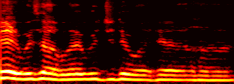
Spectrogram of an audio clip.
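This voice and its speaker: A woman in a put-on character voice speaks at a moderate pace, her pitch fairly low and her intonation fairly even. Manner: dopey, casual.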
